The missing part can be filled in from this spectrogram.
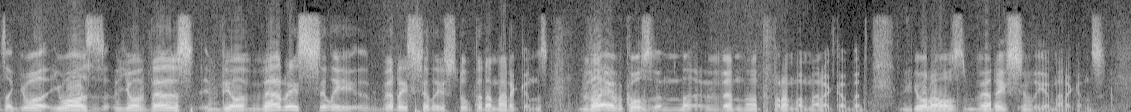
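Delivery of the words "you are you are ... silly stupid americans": high-pitched, clumsy fake German accent. Recalling going around insulting people in a game: bad German accent. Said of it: "It wasn't a good German accent".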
